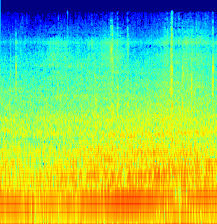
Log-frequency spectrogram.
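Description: Steady low engine drone and wind noise from a car driving along a hillside road in northern Iraq at dusk, a continuous even hum with no breaks.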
